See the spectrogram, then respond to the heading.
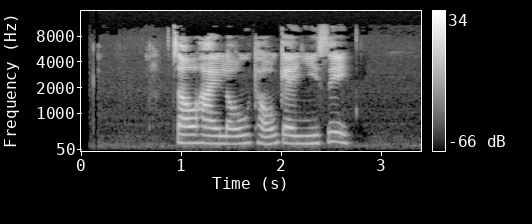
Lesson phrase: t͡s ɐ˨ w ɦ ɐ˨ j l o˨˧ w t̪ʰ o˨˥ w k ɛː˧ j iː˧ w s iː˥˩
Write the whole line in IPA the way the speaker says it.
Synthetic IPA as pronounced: t͡s ɐ˨ w ɦ ɐ˨ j l o˨˧ w t̪ʰ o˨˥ w k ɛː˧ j iː˧ s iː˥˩

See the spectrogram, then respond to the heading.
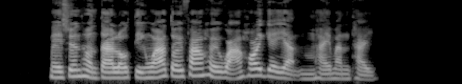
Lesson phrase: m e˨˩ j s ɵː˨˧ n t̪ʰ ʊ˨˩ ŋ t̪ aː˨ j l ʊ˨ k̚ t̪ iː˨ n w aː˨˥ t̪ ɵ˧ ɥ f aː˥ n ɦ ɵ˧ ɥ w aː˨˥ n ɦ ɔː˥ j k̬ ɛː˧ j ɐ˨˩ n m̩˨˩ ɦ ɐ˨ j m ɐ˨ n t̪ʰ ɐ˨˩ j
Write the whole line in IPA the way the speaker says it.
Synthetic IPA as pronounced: m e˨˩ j s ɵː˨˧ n t̪ʰ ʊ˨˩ ŋ t̪ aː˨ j l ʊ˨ k̚ t̪ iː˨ n w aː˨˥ t̪ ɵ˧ ɥ f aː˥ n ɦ ɵ˧ ɥ w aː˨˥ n ɦ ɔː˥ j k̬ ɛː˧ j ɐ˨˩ n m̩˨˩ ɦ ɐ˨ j m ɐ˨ n t̪ʰ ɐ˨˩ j

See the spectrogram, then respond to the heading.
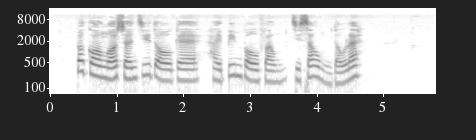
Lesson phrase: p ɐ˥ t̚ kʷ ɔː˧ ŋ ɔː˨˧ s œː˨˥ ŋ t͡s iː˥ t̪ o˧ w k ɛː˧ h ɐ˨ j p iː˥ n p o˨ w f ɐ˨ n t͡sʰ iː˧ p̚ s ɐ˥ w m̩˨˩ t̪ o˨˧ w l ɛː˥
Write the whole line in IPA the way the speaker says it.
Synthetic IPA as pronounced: p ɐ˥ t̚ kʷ ɔː˧ ŋ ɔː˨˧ s œː˨˥ ŋ t͡s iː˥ t̪ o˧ w k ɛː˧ h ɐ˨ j p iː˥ n p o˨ w f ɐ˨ n t͡s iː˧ t̚ s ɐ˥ w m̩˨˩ t̪ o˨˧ w l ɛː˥

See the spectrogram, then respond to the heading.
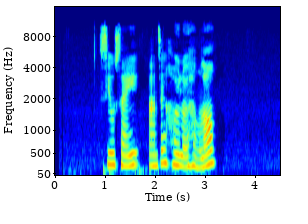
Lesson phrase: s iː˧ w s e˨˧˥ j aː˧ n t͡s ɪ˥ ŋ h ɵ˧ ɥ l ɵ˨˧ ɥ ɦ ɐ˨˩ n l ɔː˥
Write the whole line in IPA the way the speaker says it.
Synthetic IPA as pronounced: s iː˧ w s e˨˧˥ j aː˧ n t͡s ɪ˥ ŋ h ɵ˧ ɥ l ɵ˨˧ ɥ ɦ ɐ˨˩ ŋ l ɔː˥

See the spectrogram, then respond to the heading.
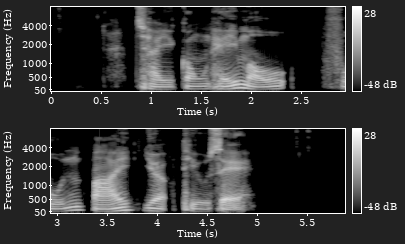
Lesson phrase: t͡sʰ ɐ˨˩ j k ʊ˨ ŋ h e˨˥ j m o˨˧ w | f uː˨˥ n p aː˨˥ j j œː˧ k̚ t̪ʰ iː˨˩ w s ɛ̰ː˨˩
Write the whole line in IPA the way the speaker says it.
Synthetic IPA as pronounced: t͡sʰ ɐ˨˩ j k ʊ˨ ŋ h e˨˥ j m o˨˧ w | f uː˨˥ n p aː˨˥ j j œː˧ k̚ t̪ʰ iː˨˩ w s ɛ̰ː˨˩

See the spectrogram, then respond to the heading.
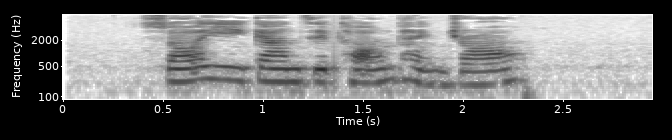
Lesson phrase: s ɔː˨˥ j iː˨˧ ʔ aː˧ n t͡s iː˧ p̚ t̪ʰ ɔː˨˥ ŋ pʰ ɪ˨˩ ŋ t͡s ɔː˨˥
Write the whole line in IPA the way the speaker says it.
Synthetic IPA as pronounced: s ɔː˨˥ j iː˨˧ k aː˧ n t͡s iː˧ p̚ t̪ʰ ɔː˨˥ ŋ pʰ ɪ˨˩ ŋ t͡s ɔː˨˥

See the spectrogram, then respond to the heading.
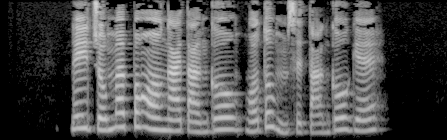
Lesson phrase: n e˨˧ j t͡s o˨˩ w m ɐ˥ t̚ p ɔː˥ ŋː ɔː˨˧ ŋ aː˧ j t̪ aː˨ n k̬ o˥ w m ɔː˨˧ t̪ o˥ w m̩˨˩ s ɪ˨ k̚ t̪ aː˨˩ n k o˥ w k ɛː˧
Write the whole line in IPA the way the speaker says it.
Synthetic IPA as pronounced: n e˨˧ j t͡s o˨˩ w m ɐ˥ t̚ p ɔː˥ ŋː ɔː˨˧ ŋ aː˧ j t̪ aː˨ n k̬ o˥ w ŋ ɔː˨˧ t̪ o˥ w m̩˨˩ s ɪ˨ k̚ t̪ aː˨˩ n k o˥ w k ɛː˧

